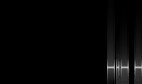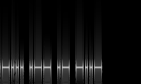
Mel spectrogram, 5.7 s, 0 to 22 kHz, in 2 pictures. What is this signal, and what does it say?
Morse code, heard as a keyed tone, about 26 wpm, 700 Hz. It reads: K7WAX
